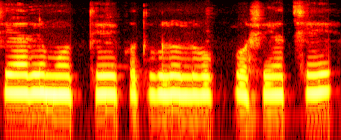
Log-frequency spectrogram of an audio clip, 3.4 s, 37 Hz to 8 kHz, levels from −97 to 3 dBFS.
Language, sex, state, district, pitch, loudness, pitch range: Bengali, female, West Bengal, Cooch Behar, 220 Hz, -13 LUFS, 215-225 Hz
